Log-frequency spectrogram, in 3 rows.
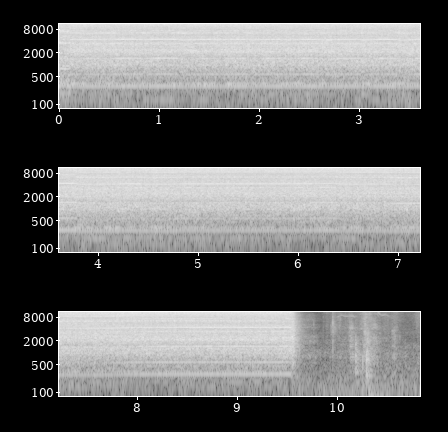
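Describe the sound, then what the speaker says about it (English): Corded drill spinning a wire wheel on high speed, scouring a blade brake clutch bearing seat on a John Deere JX75 mower; a loud, steady whining grind runs continuously for over nine seconds, then cuts off abruptly, leaving faint handling noises. "I've attached the wire brush, or I should say wire wheel, on this drill. Threw it on high"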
